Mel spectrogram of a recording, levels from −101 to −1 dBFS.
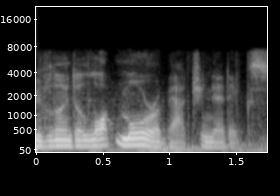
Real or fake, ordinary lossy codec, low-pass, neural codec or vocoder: real; Opus, 32 kbps; 7.2 kHz; none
